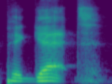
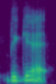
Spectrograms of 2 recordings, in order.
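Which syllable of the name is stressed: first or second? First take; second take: second; first. First: The stress is on the second syllable. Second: The stress is not on the second syllable. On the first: The speaker calls it wrong. "it's like you're saying Piget. Like you're emphasizing the get part" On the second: The speaker calls it right. "It's yeah, P- Biget"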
